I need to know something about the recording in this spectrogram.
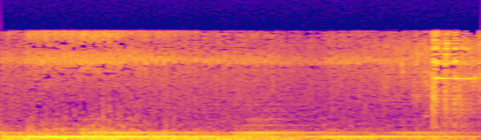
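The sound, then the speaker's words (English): Water is measured out and poured steadily into bottles with a continuous low, gurgling rumble, ending in a bright glassy clink as a bottle is knocked or set down. “I'm measuring the water into the bottles, James.”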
